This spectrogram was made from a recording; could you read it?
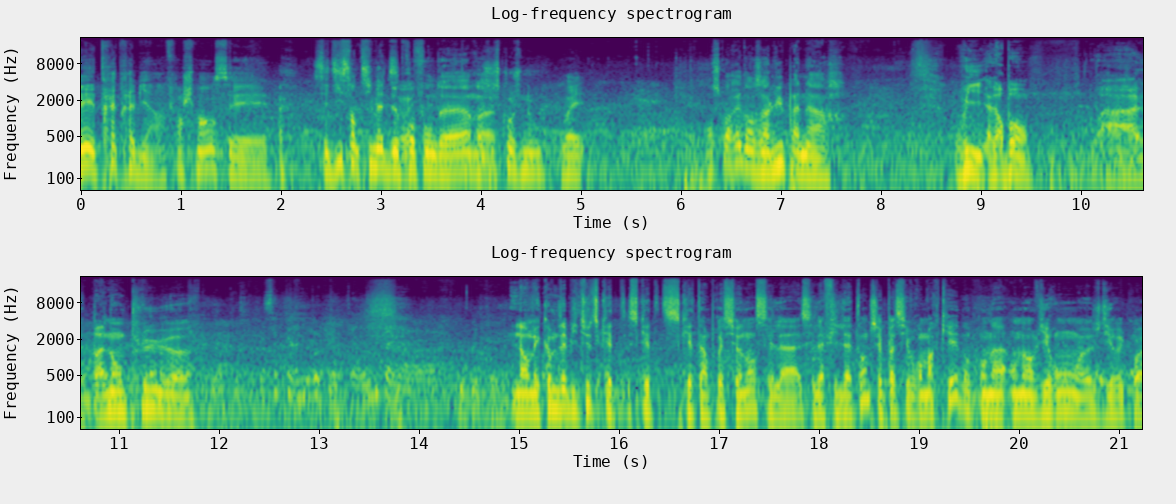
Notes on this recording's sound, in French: Le CES 2019 de Las Vegas côté coulisses. On emmène au CES de Las Vegas. On vous raconte notre quotidien sur place, avec quelques anecdotes en live !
